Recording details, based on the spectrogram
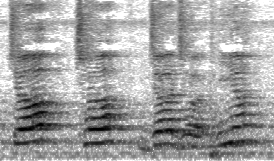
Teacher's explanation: च वर्ग का उच्चारण तालु से होता है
